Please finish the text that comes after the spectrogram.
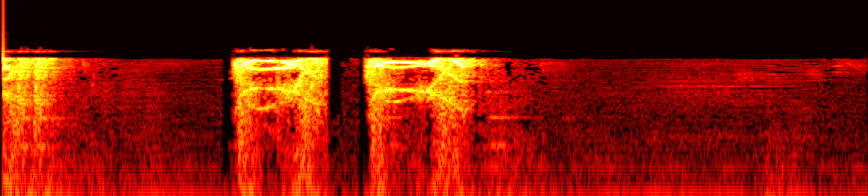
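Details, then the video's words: Great kiskadee in Brazil calling repeatedly, giving two loud, harsh, strident calls less than a second apart, each about three-quarters of a second long, against a quiet background. "Bem Te Vi Chamando muito"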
